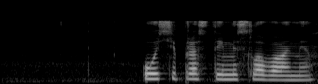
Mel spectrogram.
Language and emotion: Russian, neutral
